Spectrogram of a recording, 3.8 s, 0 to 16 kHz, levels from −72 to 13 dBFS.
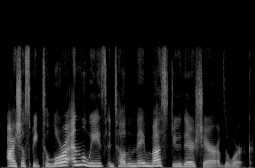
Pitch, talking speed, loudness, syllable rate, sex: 230 Hz, 280 wpm, -19 LUFS, 5.9 syllables/s, female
